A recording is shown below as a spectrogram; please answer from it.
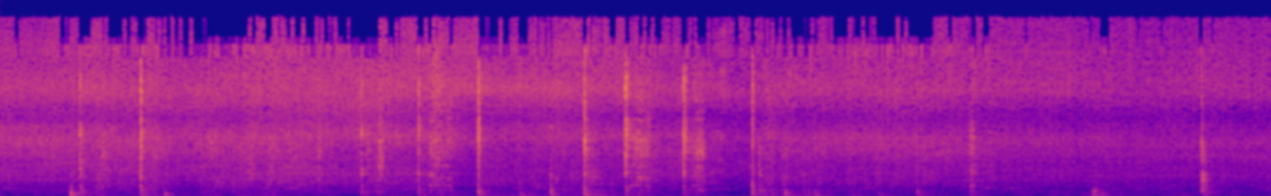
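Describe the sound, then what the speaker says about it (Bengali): Masala sautéing in released oil with soaked kasuri methi gives a soft sizzle under repeated sharp scrapes and taps of a spatula in an irregular rhythm. "মশলাটা কষতে থাকবো। তেলটা ছেড়ে দিয়েছে, এবার ভিজিয়ে রাখা কাস্তুরি মেথিটা দিয়ে দেবো।"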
